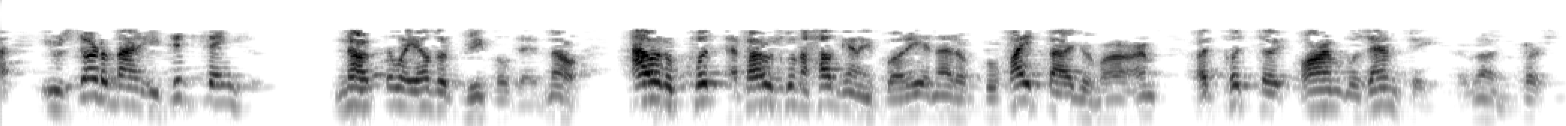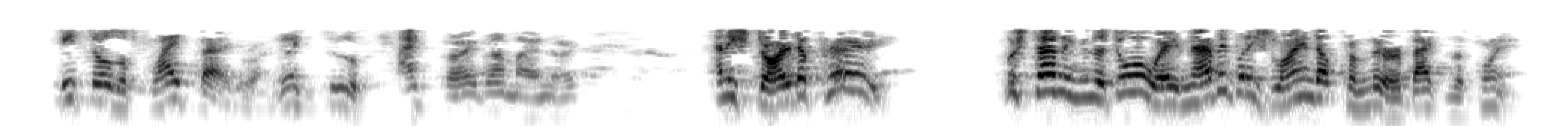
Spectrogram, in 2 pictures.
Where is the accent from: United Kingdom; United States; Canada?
Canada; New Brunswick; born there; I was born in New Brunswick. You know I served you in India.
